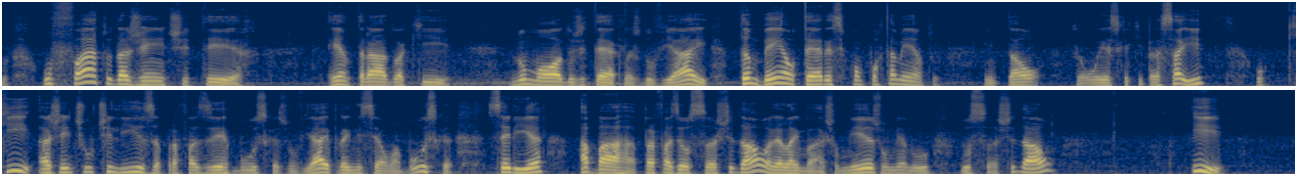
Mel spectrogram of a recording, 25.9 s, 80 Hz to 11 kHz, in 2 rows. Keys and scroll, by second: 2.6 ctrl+b, 3.1 shift+;, 3.6 Up, 4.3 Up, 4.7 Down, 9.2 Down, 9.3 Down, 9.7 Down, 10.2 Escape, 18.3 /, 23.4 Escape, 24.0 Escape.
